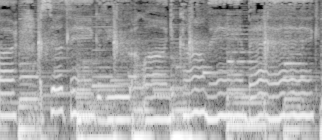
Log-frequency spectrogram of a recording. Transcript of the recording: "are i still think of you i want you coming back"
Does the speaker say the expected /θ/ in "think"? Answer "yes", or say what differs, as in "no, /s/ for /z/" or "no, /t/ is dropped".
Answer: yes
